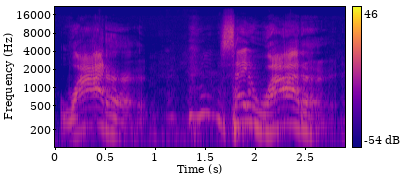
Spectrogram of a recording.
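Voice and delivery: mock American saying water; American accent. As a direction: imitate Americans asking for the word water. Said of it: "People would come up to me afterwards and go".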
